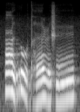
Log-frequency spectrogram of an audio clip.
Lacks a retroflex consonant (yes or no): no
